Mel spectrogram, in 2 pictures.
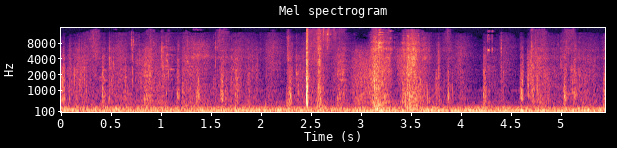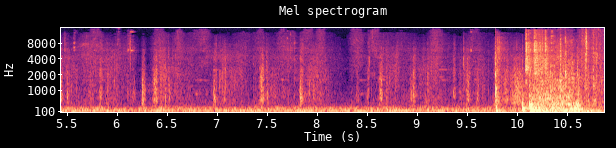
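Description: Footsteps creak and thud on a wooden floor.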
